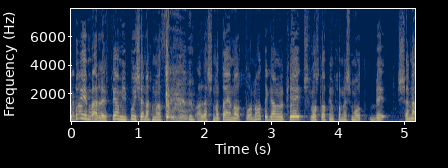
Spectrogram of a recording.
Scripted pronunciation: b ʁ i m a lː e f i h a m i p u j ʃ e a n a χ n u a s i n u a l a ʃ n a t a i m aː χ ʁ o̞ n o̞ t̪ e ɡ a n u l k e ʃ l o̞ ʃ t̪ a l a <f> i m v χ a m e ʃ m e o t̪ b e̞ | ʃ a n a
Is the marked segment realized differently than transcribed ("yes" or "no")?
no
